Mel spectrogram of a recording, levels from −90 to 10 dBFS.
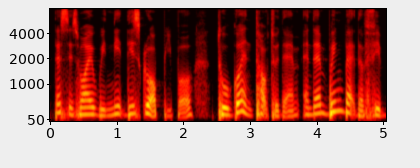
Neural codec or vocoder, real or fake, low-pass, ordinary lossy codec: none; real; none; none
